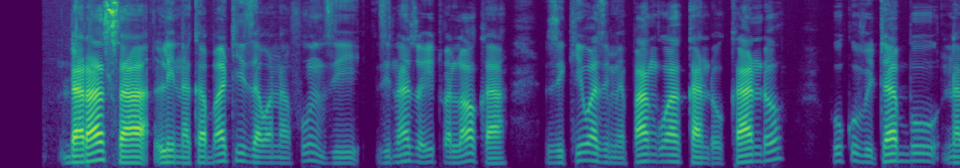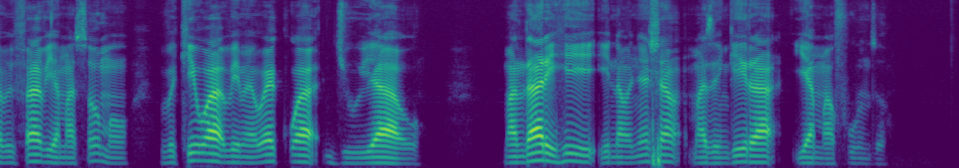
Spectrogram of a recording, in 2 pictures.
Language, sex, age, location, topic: Swahili, male, 25-35, Kisumu, education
